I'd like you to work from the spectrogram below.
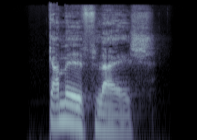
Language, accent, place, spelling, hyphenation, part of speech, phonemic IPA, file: German, Germany, Berlin, Gammelfleisch, Gam‧mel‧fleisch, noun, /ˈɡaml̩ˌflaɪ̯ʃ/, De-Gammelfleisch.ogg
- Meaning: spoiled meat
